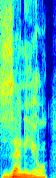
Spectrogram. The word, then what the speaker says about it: Xennial: the term kind of came from and uh ziniel is a term and though it's spelled with an exit it's pronounced zenial it is a term that is now used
